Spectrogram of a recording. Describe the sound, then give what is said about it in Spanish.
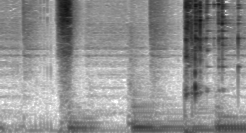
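A beer bottle being opened, with a few short metallic clinks and bright hissy bursts spread over a couple of seconds, no talking. “Ah, cambiamos la lata por botella hoy día.”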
